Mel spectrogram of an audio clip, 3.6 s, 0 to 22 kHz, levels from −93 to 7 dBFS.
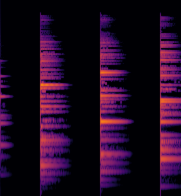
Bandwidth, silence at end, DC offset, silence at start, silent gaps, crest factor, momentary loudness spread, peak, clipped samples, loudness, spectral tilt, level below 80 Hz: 16 kHz; 0 s; under 0.1%; 0 s; 0.29-0.80 s, 1.48-1.99 s, 2.69-3.19 s; 20 dB; 18 LU; -10 dBFS; under 0.1%; -23 LUFS; 5.5 dB/octave; under -90 dBFS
